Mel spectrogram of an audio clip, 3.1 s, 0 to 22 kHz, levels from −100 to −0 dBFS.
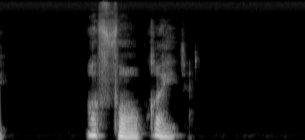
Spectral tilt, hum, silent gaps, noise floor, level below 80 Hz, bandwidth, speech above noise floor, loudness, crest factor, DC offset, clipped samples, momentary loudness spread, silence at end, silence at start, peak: -6.5 dB/octave; none; none; -80 dBFS; -76 dBFS; over 20 kHz; 51 dB; -30 LUFS; 22 dB; under 0.1%; under 0.1%; 15 LU; 1.3 s; 0.85 s; -12 dBFS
